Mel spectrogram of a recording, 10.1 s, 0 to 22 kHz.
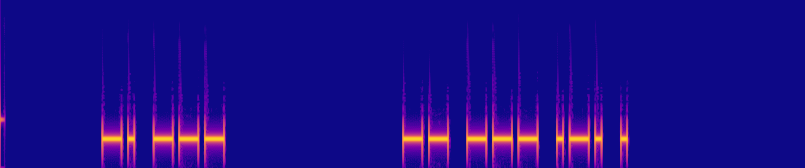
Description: Morse code, heard as a keyed tone, about 15 wpm, 700 Hz. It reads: NO MORE
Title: 4x Word-Spacing - Sentences from Top 400 Words - 15wpm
